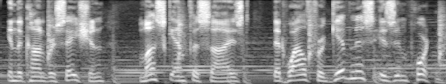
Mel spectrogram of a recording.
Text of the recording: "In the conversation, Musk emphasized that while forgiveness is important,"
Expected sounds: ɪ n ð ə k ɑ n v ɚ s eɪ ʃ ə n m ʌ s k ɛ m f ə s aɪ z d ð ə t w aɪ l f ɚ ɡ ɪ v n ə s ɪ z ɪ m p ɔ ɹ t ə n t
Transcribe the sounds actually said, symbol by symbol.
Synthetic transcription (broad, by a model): ɪ n ð ə k ɑ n v ɚ s eɪ ʃ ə n m ʌ s k ɛ m f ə s aɪ z ð ə t w aɪ l f ɚ ɡ ɪ v n ə s ɪ z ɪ m p ɔ ɹ t n t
